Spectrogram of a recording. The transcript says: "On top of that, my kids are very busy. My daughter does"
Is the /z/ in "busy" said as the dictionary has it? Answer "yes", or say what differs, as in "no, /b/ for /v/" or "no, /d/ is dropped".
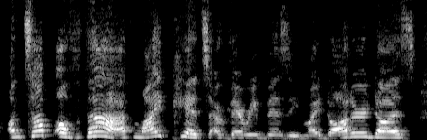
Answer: yes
